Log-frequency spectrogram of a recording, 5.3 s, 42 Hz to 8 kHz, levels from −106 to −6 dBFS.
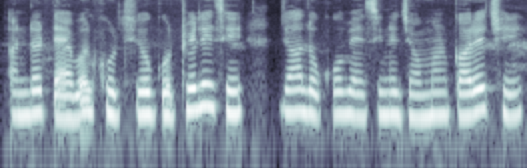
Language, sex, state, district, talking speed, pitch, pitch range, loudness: Gujarati, female, Gujarat, Valsad, 125 wpm, 225 Hz, 215-240 Hz, -15 LUFS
